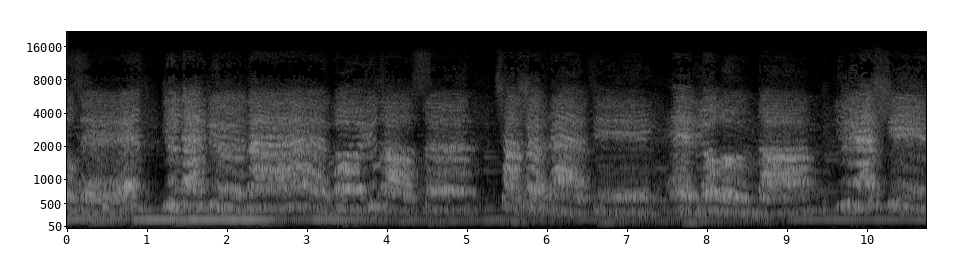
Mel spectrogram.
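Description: A group of children singing a song together, in phrases broken by short breaths, over instrumental accompaniment whose low notes are held and step from note to note.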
